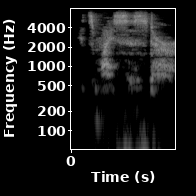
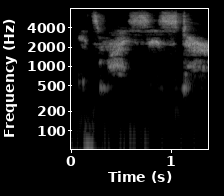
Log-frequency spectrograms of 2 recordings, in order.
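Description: First: Soft unvoiced whisper. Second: Slow, soft unvoiced whisper. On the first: Player spotting the girl panda, secret whisper. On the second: Player spotting the girl panda, slow secret whisper. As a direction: breathe it out slowly as a secret.

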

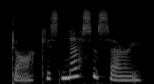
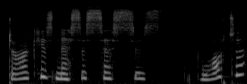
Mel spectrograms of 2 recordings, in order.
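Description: First: Said in the usual way. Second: Slow, faltering necess-, breaking off unfinished; puzzled, higher attempt at necess-, cut short; stumbling over necessary. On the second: A narrator's reading. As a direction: trip on the hissing syllables of necess-, then ask. Owl stumbles over new word.

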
